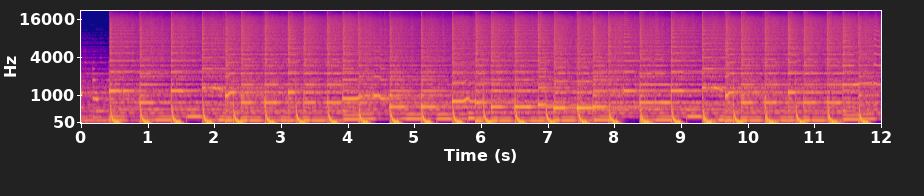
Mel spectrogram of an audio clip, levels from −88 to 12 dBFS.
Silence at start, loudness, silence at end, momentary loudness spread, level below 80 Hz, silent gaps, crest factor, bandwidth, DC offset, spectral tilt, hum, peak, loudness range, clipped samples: 0 s; -10 LUFS; 0 s; 2 LU; -16 dBFS; none; 10 dB; over 20 kHz; under 0.1%; -4 dB/octave; none; 0 dBFS; 1 LU; 0.6%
